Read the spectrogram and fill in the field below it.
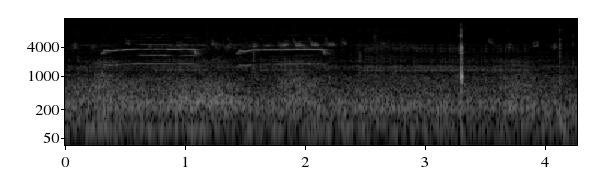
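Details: Karearea, the New Zealand falcon, recorded at the Brancott estate in Marlborough near Blenheim in January 2020: two drawn-out, high, slightly rising whining notes, each under a second long, then a single sharp knock against steady low outdoor noise.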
